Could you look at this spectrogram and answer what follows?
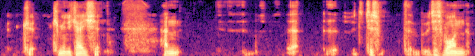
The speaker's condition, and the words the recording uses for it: Stuttering. Want to get to a stage where I can speak a bit more easily in terms of stammering openly, and I kind of don't always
